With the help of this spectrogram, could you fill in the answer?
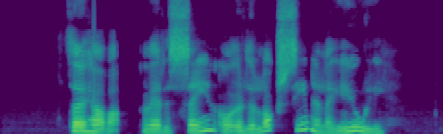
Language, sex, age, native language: Icelandic, female, 30-39, Icelandic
